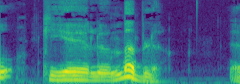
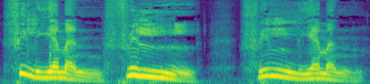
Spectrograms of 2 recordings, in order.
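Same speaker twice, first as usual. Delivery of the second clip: Fil Yemen linked as one unbroken phrase, slow and louder; no pause between words; 2 semitones higher, 6 dB louder, much slower than usual. Shown as a demonstration. Teacher shows students the linked phrase, slow and loud. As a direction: glide fil straight into Yemen with no gap, slowly. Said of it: "ne pas faire de pause entre les deux mots".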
